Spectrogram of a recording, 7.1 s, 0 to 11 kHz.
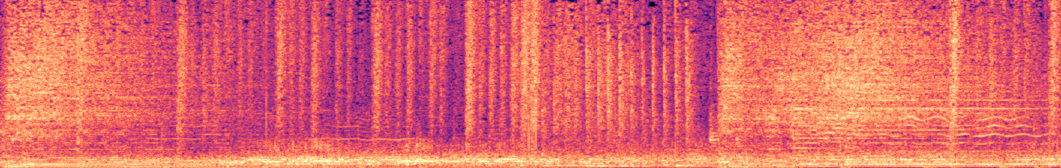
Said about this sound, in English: In front of me, there, a car, a 77 Vega wagon, butterscotch colored. The keys are in it. It's idling. No driver in sight.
